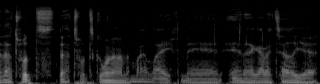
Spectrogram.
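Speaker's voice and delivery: ordinary talk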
